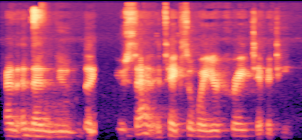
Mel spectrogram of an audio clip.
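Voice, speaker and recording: A woman's voice: lowish voice, steady tone, fast, fairly bright tone, poor audio. A woman, an online business owner, chatting enthusiastically on a group video call with many restarts.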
